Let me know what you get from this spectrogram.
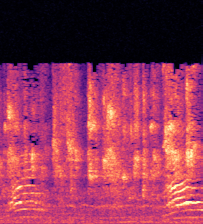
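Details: Areesha, a pet cat, meows to demand chicken: a drawn-out meow opens the moment, then a second, higher, rising meow comes near the end over a low indoor hum.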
